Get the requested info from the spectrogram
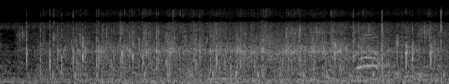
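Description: Audience applauding, a dense patter of hand claps, with scattered cheering voices after the dance music has stopped.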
